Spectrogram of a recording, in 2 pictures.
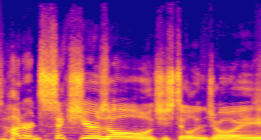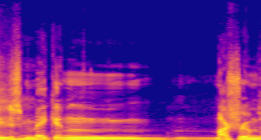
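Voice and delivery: high, drawn-out birthday tribute; Willard Scott. Retold or imitated. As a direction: stretch it out slowly, starting high and sliding down. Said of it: "he was also Smucker's".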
